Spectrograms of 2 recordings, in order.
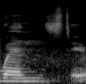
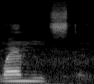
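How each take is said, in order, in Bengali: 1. মাঝের d ধ্বনিটি বাদ পড়ে। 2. মাঝের d ধ্বনিটি বাদ পড়ে।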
